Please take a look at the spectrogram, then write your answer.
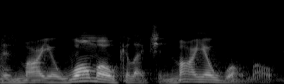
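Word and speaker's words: Umo: Mario Womo. M A R I O U M O. That's u M O WO. It's an Italian surname, but it's pronounced like with a like a W, like a W, like a WO sound.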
